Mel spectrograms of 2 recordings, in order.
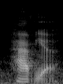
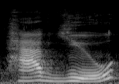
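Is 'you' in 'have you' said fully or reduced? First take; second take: reduced; full. First: The word 'you' is reduced to 'ya'. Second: The word 'you' has a full vowel. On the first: "reduces to have ya" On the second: "So have you reduces to"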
